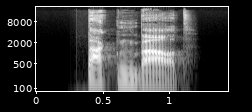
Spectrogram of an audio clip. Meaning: sideburns
- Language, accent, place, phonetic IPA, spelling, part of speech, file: German, Germany, Berlin, [ˈbakn̩ˌbaːɐ̯t], Backenbart, noun, De-Backenbart.ogg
